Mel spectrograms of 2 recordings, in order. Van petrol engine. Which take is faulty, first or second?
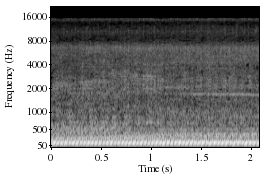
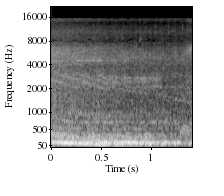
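second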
